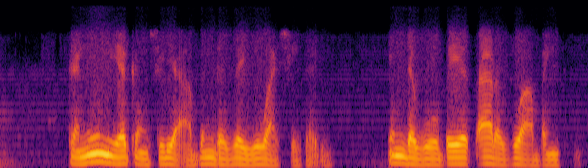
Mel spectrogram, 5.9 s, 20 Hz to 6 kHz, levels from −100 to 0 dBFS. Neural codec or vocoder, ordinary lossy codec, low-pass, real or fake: none; none; 5.4 kHz; real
